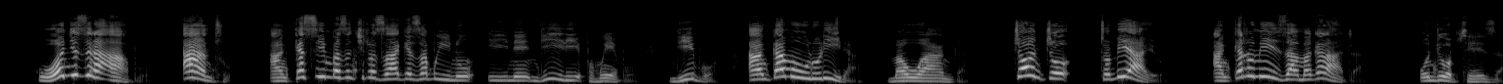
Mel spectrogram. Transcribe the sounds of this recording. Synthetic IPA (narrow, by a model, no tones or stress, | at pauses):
kuɔnd͡ʒɛzɛɾaapɔ | antʰu | aŋkasimbazant͡ʃʰitɔzak̬ɛzaɓwinɔinɛndiɾipɔmwɛːpɔ | ndipɔ̰ | aŋkamuululiɾa̰ | mauwaːŋɡa̰ | t͡ʃɔnt͡ʃɔ | tɔɓiajɔ̰ | aŋkatumizamakala̰tḁ | ɔndiwɔpʰɛːza̰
